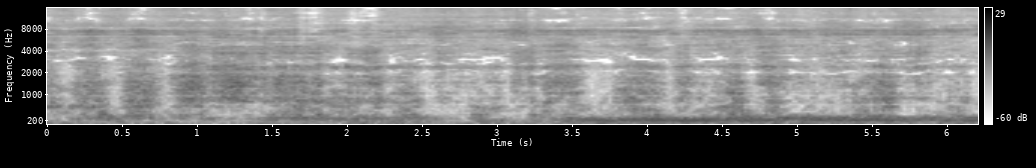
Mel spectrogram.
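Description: A gas torch hissing steadily at the water pump of a small generator set, with rough metal scraping strokes over it, about three a second.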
